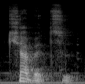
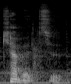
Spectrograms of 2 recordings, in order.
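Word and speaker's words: キャベツ: So the word cabbage is actually pronounced kyabetsu.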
